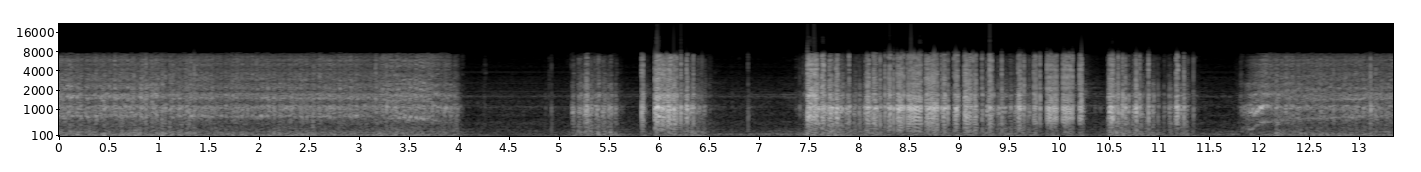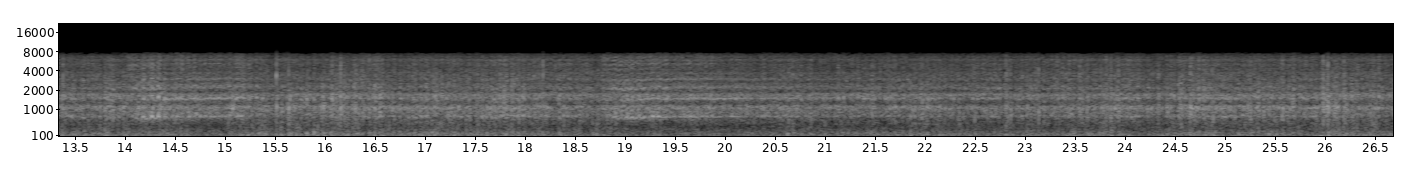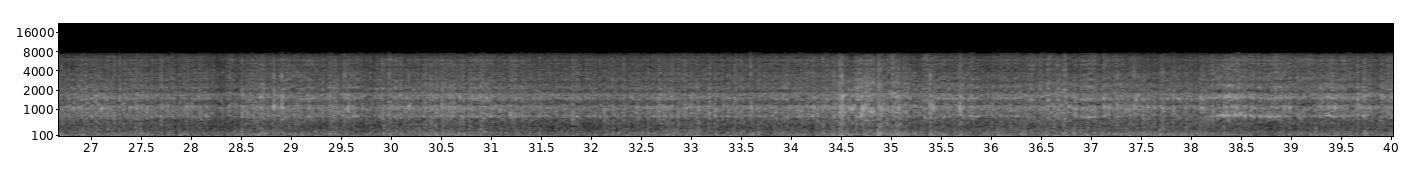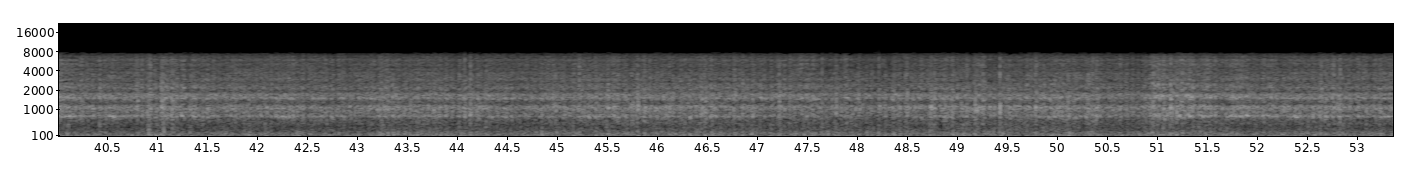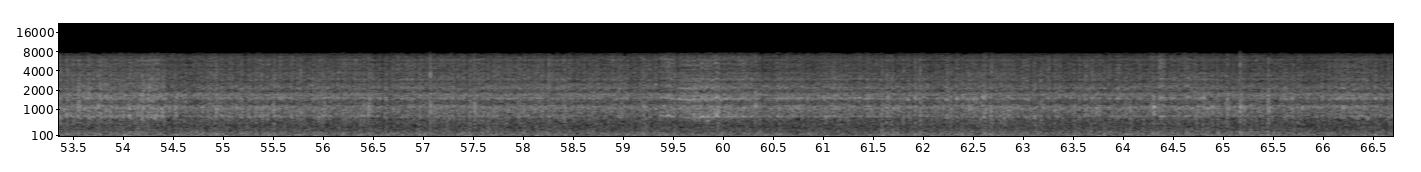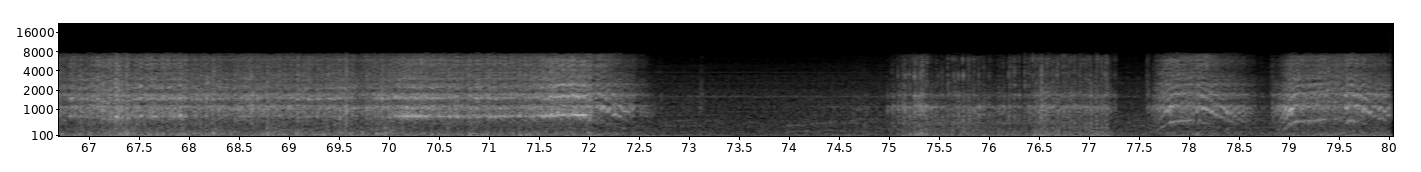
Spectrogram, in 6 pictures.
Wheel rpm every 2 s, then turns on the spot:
190, 180, 30, 20, 20, 20, 140, 200, 200, 200, 200, 200, 200, 200, 200, 200, 200, 190, 200, 200, 200, 200, 200, 200, 190, 200, 200, 200, 200, 200, 200, 200, 200, 200, 200, 190, 40, 0, 20, 50.
4-12 72-74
